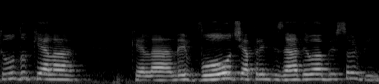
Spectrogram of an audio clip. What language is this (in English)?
Portuguese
